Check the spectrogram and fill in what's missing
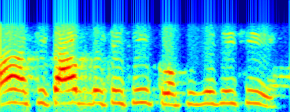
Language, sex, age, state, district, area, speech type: Maithili, female, 60+, Bihar, Sitamarhi, rural, conversation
